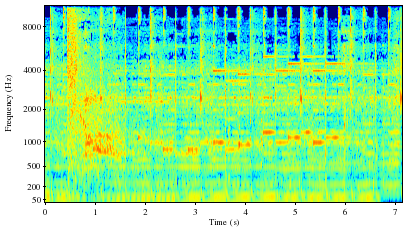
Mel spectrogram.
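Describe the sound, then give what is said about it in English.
A single sharp, loud gunshot bang near the start, followed by a sustained loud, dense sound with regular sharp hits running through to the end. “Please, God, make the gun jam so she doesn't shoot me.”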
